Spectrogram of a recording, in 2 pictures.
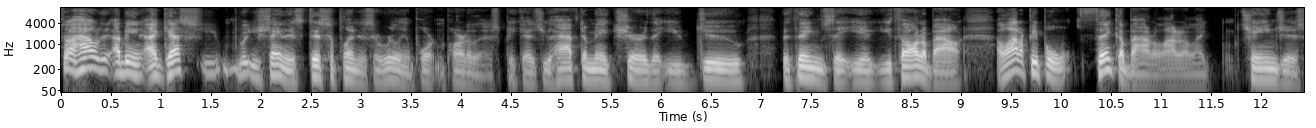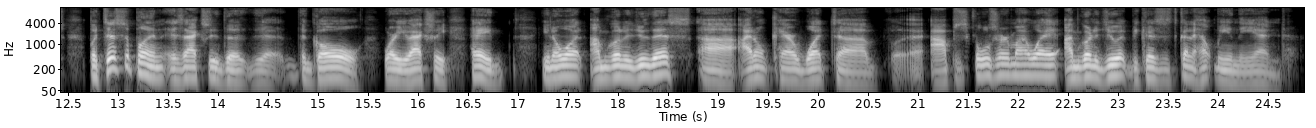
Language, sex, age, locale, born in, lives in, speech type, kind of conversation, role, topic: English, male, 50-54, en-US, United States, United States, conversation, podcast, host, What helps you create healthy boundaries between your work and personal life at home?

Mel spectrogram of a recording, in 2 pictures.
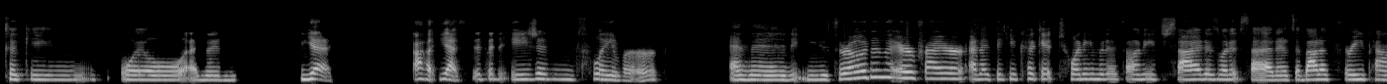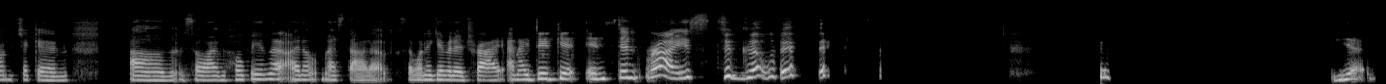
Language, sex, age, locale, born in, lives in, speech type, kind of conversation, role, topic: English, female, 50-54, en-US, United States, United States, conversation, unstructured, none, What is a common cooking mistake people often don’t realize they’re making?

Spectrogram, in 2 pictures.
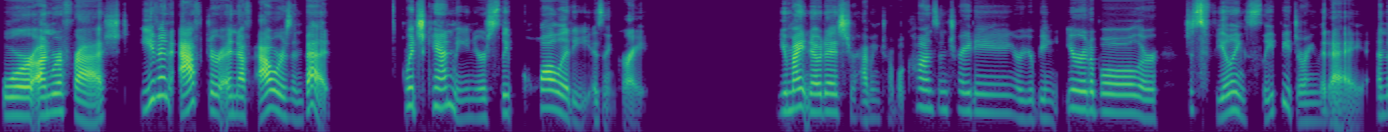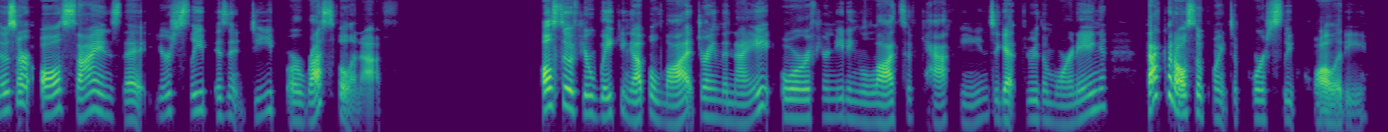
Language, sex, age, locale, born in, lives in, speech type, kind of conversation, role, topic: English, female, 40-44, en-US, United States, United States, read, expert-assistant, expert, Why is it important to get enough sleep each night?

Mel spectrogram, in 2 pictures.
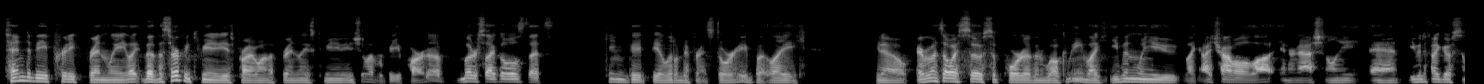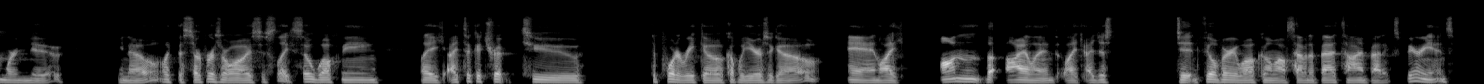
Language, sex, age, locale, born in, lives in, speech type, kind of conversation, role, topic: English, male, 40-44, en-US, United States, United States, conversation, unstructured, none, Which hobbies help you build friendships and feel part of a community?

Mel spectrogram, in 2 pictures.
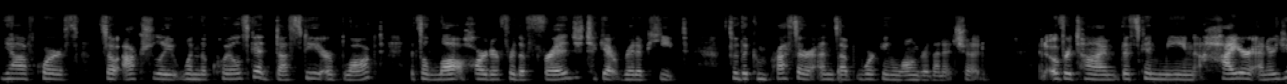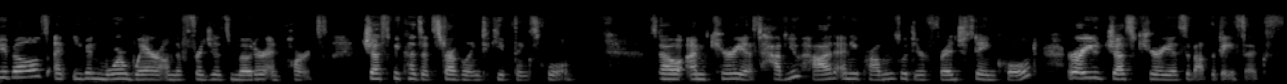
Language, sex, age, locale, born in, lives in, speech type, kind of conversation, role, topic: English, female, 25-29, en-US, United States, United States, read, expert-assistant, expert, How does a refrigerator keep food cold and preserve food safely?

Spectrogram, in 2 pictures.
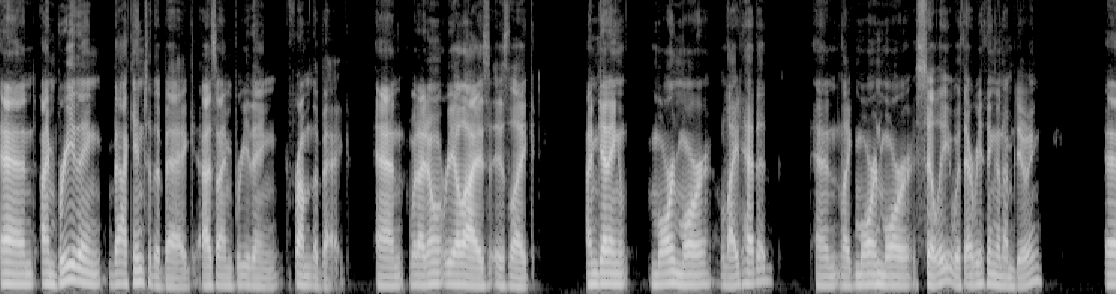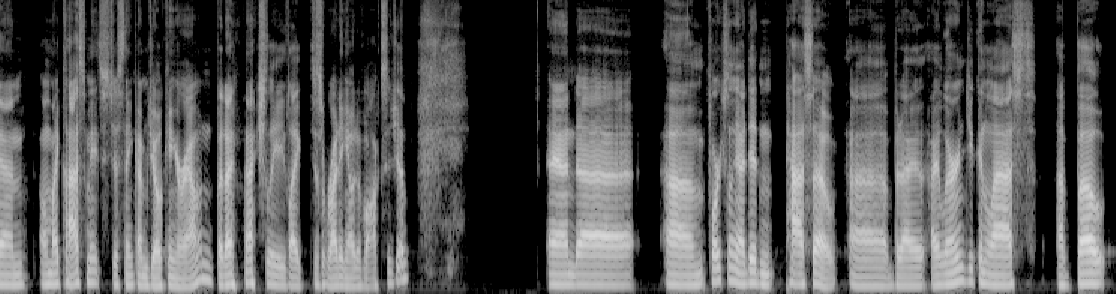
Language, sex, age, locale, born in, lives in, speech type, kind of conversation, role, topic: English, male, 35-39, en-CA, Canada, Canada, conversation, unstructured, none, What is a school memory that still makes you smile today, and what makes it special to you?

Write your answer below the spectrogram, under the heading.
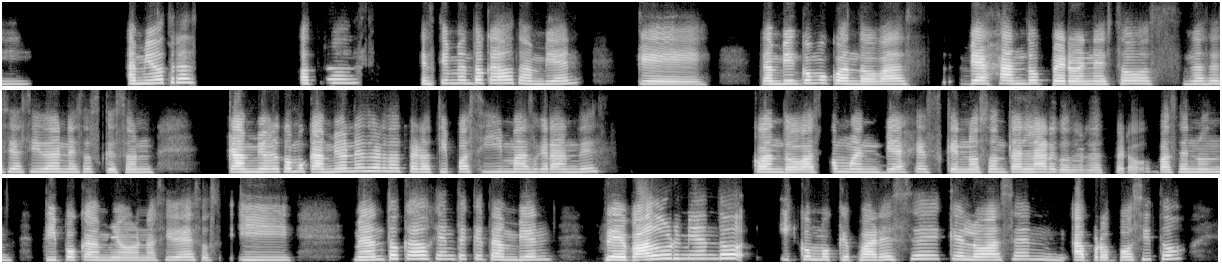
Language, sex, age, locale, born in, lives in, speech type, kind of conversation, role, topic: Spanish, female, 25-29, es-MX, Mexico, Mexico, conversation, unstructured, none, ¿Te parece que los viajeros a veces son demasiado exigentes o groseros?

